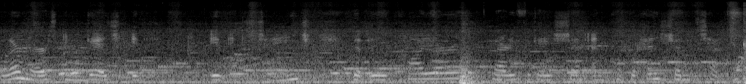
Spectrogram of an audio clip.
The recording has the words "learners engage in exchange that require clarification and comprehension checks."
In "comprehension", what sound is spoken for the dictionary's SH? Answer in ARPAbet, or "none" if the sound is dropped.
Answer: SH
